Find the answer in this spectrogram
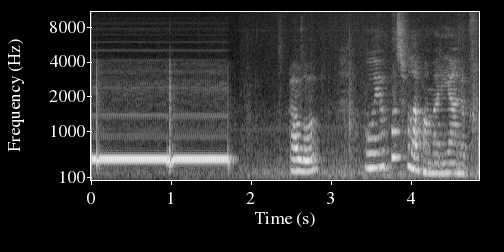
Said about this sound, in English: At the Community Health Center in downtown Lowell, two staff members make a phone call, one of dozens that day.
